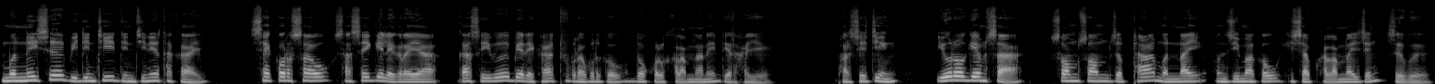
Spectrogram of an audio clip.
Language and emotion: Bodo, neutral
